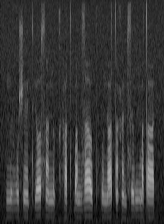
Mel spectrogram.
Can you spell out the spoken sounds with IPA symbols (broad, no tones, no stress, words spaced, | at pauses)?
mʏvoʃɛ̃ tʼy sˤɛ̃nʊkʰʏtˤ ɓunzˤiu̯ pʰony tˤə̃xɛ̃bsəu̯ ŋ͡mytˤɪ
